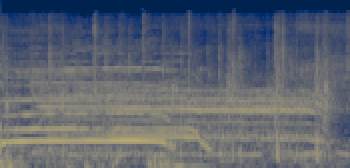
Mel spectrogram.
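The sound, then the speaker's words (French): An audience applauds loudly and continuously for a couple of seconds, with sustained cheering voices and whoops ringing over the dense clapping, giving a round of applause for Milan at the console during an evening event before a ninja film. “Mesdames et messieurs, une grosse main d'applaudissements pour Milan à la console.”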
